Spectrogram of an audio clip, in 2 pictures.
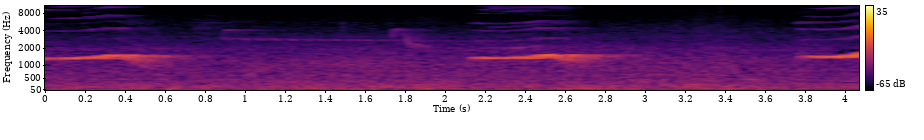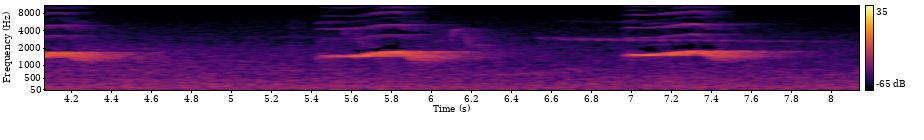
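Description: A bird calling five times, about every one and a half to two seconds. Each call is a short note of about half a second that rises slightly and then holds.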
